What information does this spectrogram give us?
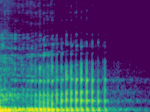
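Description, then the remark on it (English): A lion's deep roar rumbles, then breaks into a rapid series of throaty grunting pulses that fade away over about a second and a half. No one speaks. “Low-frequency sounds trigger fear responses, like rumbling thunder or a lion roar.”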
